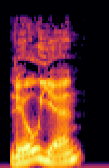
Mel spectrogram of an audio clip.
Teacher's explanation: This is pronounced with two rising tones.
